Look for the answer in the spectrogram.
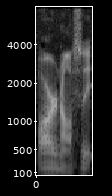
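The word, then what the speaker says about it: arnos (ἀρνός): The word lamb is the word is arnos. You pronounce it arnos in that language.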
